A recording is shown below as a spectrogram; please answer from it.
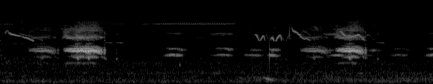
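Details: Two grating, rasping calls from an Indian roller, separated by soft repeated tonal notes and a few high whistles from other birds.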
